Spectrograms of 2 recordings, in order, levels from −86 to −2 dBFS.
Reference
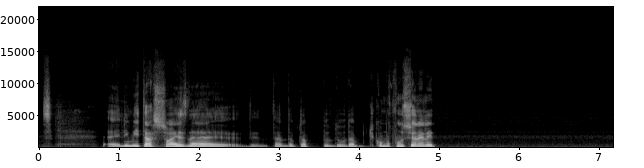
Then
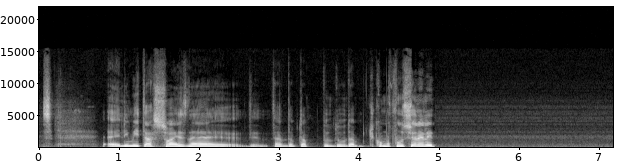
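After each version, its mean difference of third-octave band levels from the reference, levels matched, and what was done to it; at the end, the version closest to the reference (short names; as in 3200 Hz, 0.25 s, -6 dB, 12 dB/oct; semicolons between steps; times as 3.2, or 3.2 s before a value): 3.0 dB: compressor 2:1, threshold -33 dBFS, peak gain reduction 7.5 dB; maximiser +24 dB; gain -1 dB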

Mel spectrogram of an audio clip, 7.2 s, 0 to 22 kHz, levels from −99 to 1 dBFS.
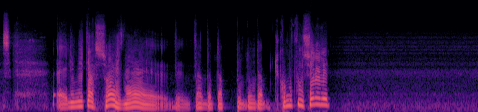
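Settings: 4.0 dB: compressor 2:1, threshold -46 dBFS, peak gain reduction 14 dB; Doppler distortion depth 0.49 ms; gain +3.5 dB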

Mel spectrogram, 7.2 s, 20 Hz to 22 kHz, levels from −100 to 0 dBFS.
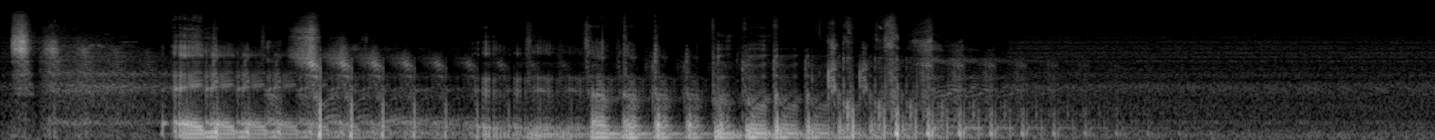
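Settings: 10.0 dB: flipped gate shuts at -22 dBFS, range -30 dB; analogue delay 0.157 s, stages 4096, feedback 66%, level -5.5 dB; gain +1 dB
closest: first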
